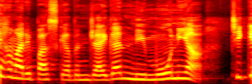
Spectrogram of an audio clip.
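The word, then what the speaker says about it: pneumonia: निमोनिया। ठीक है? तो यहां पे निमोनिया की स्पेलिंग मैक्सिमम जो है वो एन से लिखते हैं।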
